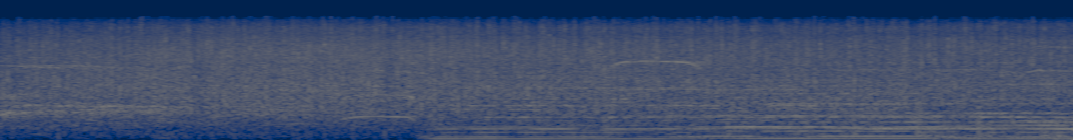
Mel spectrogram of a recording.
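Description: Audience applauding; about three seconds in, a song's instrumental intro starts with a bass line and held chords, playing on under the applause.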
